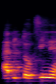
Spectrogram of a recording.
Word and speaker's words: apitoxina: Apitoxin in English, apitoxina in Spanish.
